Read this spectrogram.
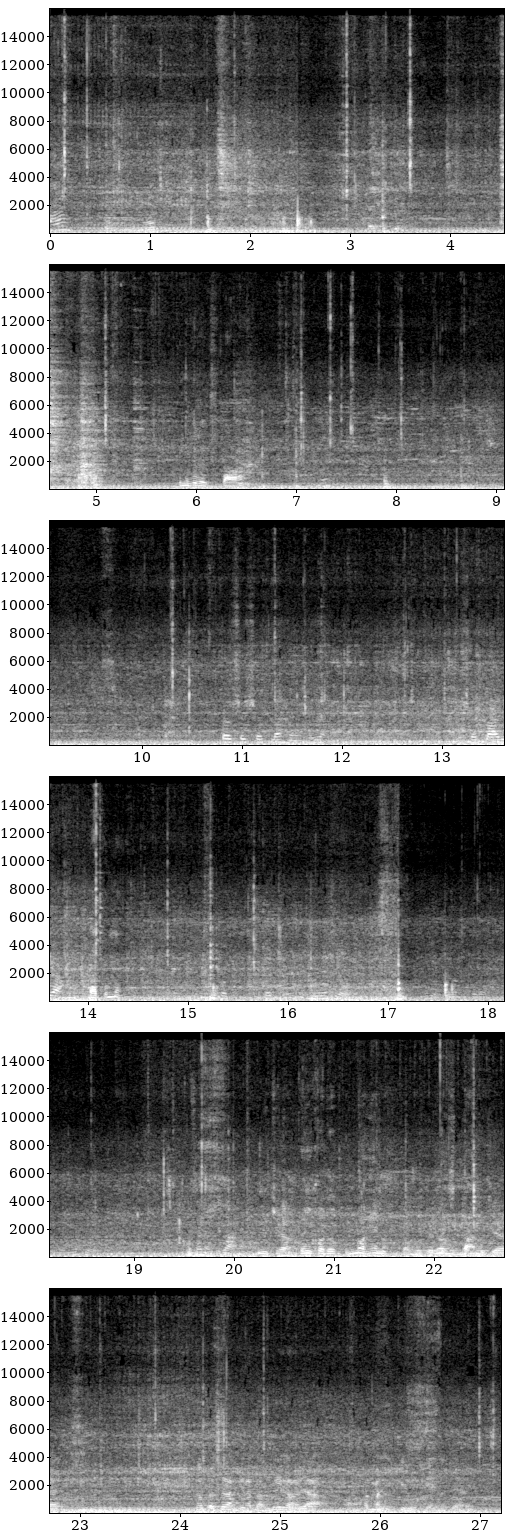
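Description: Chopsticks and spoons clink against bowls.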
